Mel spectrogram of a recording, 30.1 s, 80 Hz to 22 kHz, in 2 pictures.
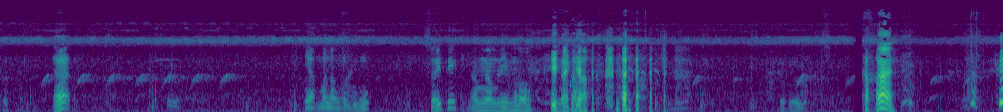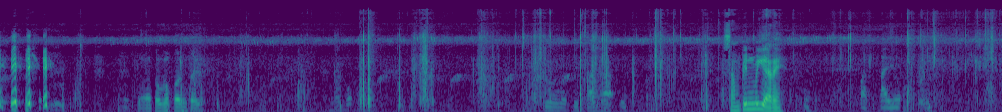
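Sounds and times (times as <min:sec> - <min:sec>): insect buzz: 0:00.0 - 0:30.0
footsteps on dry ground: 0:17.6 - 0:26.0, 0:26.9 - 0:30.0.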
